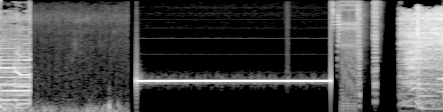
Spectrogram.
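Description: A steady electronic beep at one unchanging pitch sounds for about two seconds, starting about a second and a half in. It follows music that cuts off at the very start.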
